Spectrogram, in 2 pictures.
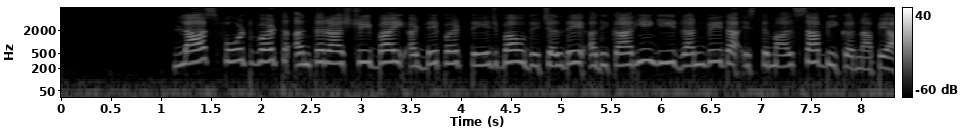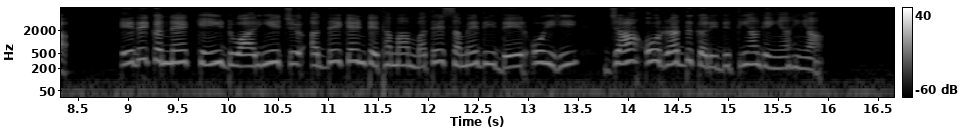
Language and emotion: Dogri, neutral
